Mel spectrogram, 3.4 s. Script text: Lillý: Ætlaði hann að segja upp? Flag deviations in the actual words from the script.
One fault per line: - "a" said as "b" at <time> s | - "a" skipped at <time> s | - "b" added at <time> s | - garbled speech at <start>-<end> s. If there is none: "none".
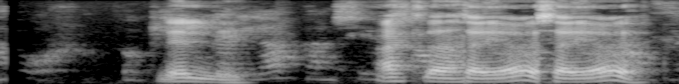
- "hann" said as "segja" at 2.3 s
